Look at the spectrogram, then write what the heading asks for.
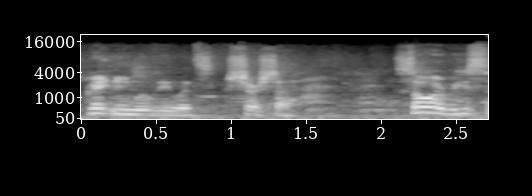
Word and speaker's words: Saoirse: Soa Reese is how you kind of spell it, and it's misspelled as Saoirse.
